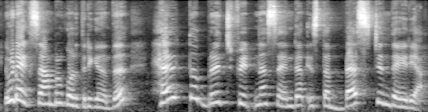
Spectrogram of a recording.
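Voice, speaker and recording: A woman with a Malayali accent giving a patient, step-by-step English grammar lesson over slides. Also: sits high. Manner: patient, explains step by step with worked examples.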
